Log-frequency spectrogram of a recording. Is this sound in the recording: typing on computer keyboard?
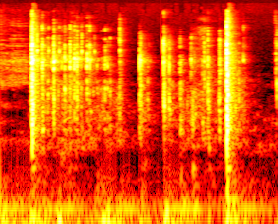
yes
